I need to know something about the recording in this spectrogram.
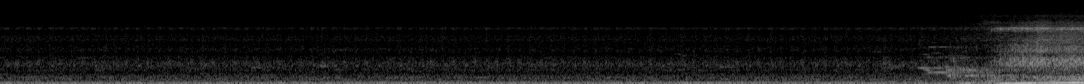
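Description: Vehicle engines idle nearby in stopped traffic.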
